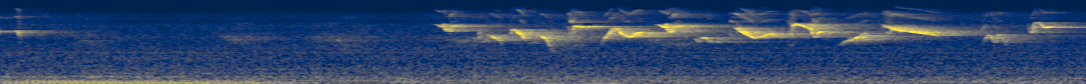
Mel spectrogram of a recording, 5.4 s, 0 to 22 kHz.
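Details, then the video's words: Hybrid finch from a yellow-eyed canary and Timbrado pairing, a male hatched in November 2012. After a quiet start, a lively run of quick, high, zigzagging notes continues to the end. "Hybrid Finch ...Yelloweye & Timbrado"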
